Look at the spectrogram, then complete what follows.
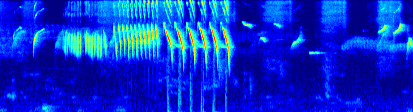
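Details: Master recording of a canary for coaxing other canaries into singing: a buzzy note leads into a pulsed trill, then six loud downward-sliding whistles, followed by scattered soft chirps.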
